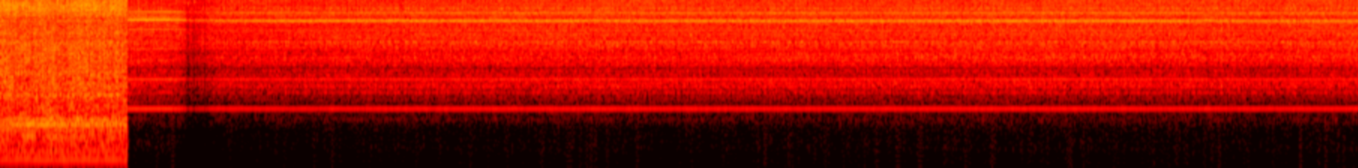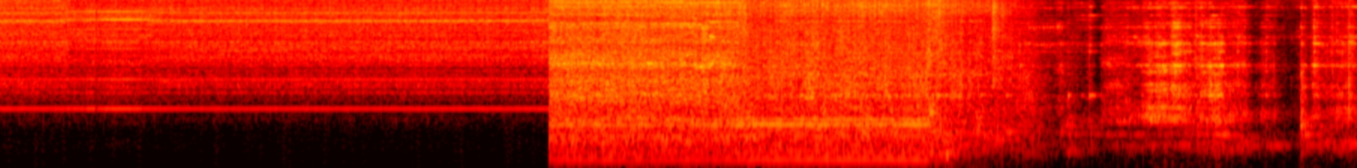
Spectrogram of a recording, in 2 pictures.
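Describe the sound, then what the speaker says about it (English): A wood bandsaw cuts a piece of scrap aluminum, giving a loud, steady, unbroken whine for about eighteen seconds. It is harsher and fuller at the start and near the end, then falls into uneven clunks and scrapes as it winds down. "Wood bandsaw for aluminum."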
